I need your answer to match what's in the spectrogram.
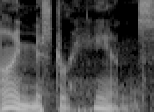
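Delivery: put-on American accent. Doing an impression after saying they'll talk American: put-on American accent. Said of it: "I'm gonna talk American now".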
